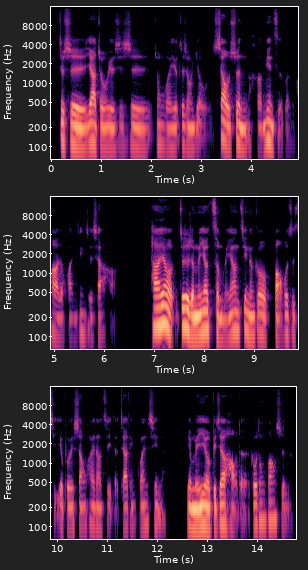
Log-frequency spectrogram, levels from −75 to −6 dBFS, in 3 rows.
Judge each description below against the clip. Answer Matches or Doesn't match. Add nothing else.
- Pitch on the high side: Doesn't match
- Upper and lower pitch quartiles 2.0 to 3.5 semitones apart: Matches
